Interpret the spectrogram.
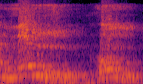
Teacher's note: नून बिल्कुल जाहिर होगा, अपने मखरज से अदा होगा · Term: इजहार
